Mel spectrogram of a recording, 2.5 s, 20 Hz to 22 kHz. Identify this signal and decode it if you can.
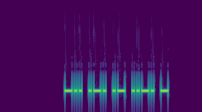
Morse code, heard as a keyed tone, about 40 wpm, 700 Hz. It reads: DRAFT
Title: Top 1751-2000 Words 40wpm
